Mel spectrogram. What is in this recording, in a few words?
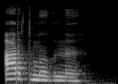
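"артмывны", female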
